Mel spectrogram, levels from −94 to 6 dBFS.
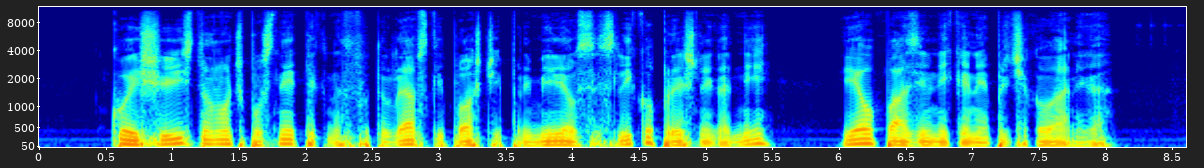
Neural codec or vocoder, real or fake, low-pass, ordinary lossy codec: vocoder, 24 kHz, 100 mel bands, Vocos; fake; 10.8 kHz; none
